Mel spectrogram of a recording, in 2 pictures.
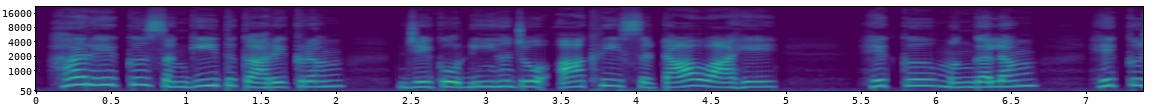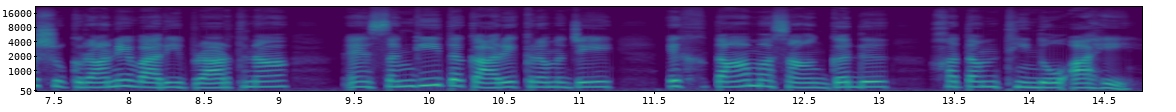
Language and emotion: Sindhi, neutral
